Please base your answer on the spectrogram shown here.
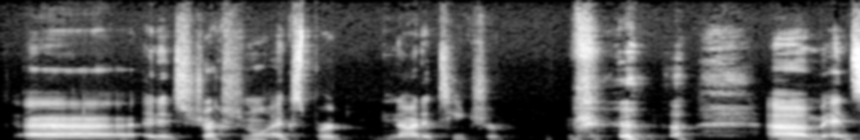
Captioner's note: laughs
